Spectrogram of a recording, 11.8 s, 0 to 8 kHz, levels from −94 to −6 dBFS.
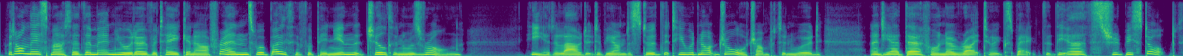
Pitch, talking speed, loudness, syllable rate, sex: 225 Hz, 240 wpm, -16 LUFS, 6.2 syllables/s, female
